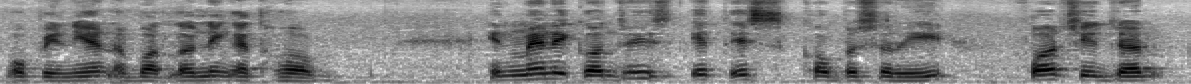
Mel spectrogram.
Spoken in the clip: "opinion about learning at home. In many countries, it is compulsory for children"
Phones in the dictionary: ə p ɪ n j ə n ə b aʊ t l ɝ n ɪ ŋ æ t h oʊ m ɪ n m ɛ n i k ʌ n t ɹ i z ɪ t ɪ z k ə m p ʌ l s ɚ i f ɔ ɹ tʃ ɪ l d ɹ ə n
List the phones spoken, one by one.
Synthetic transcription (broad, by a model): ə p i n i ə n ə b aʊ t l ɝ n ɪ ŋ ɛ t h oʊ m ɪ n m ɛ n i k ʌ n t ɹ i s ɪ t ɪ s k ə m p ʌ s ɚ i f ɔ ɹ tʃ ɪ l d ɹ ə n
